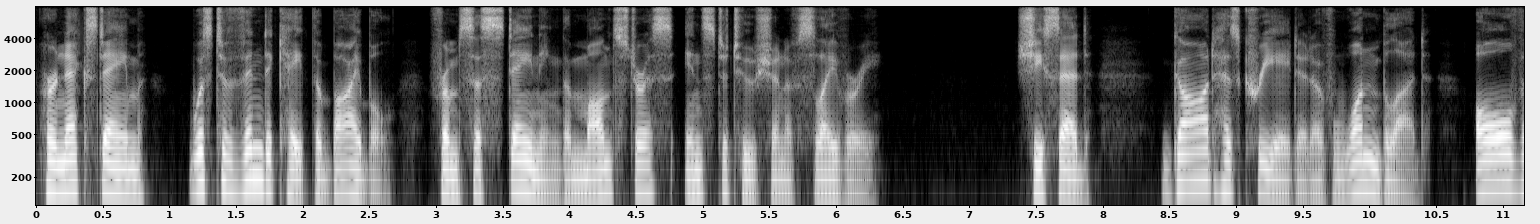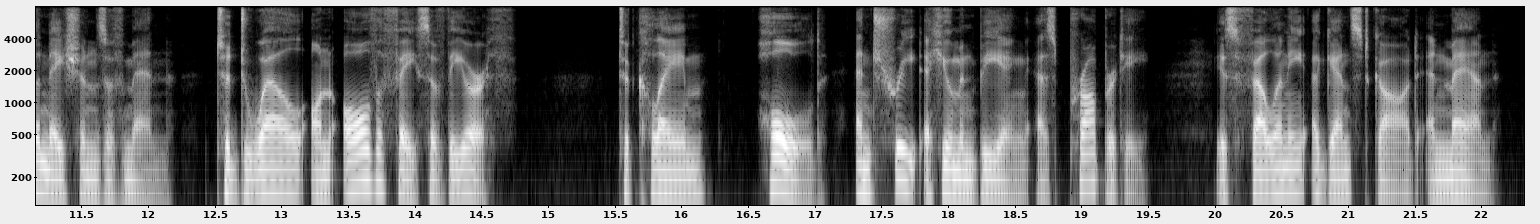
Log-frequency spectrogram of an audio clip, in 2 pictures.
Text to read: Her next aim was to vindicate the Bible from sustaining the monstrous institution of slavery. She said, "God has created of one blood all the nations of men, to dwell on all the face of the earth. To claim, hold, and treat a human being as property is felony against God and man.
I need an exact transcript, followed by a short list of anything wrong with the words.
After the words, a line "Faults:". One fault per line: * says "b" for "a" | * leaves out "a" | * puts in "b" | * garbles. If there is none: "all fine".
Her next aim was to vindicate the Bible from sustaining the monstrous institution of slavery. She said, "God has created of one blood all the nations of men, to dwell on all the face of the earth. To claim, hold, and treat a human being as property is felony against God and man.
Faults:
all fine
